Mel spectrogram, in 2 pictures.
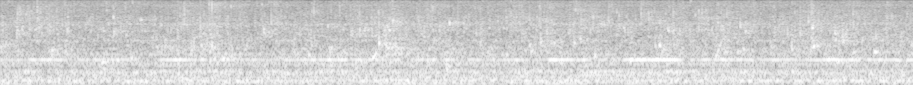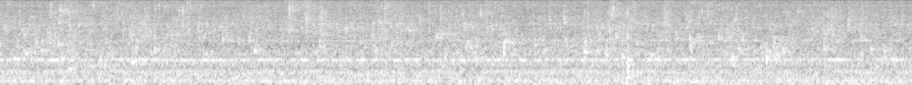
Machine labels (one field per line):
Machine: pump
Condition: normal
